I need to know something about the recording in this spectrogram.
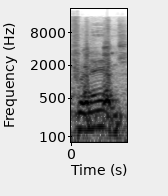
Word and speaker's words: Fernandes: Fernandes, I almost said the D word again. Fernandes.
